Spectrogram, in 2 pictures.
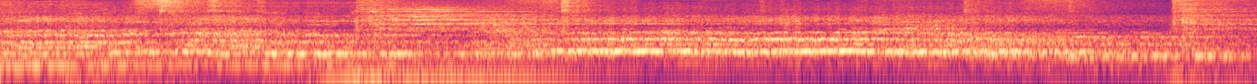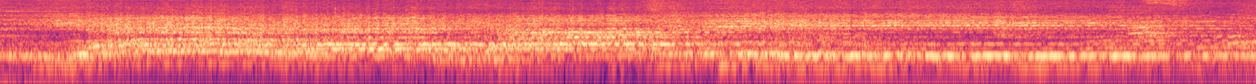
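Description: Live gospel worship band and a group of singers performing: long held sung notes over keyboard, guitars and drums, with cymbal crashes near the start and one about six seconds in, where the chord changes.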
